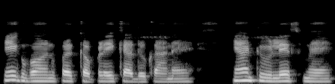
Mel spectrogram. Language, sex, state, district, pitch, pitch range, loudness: Hindi, male, Bihar, Lakhisarai, 145 Hz, 135-155 Hz, -17 LUFS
